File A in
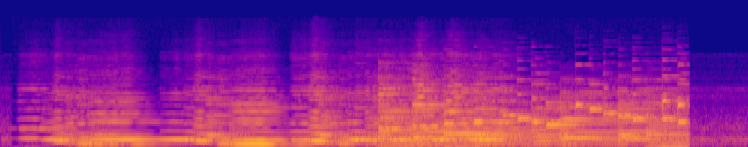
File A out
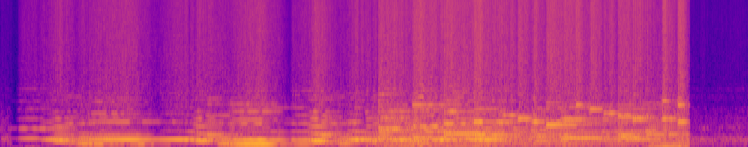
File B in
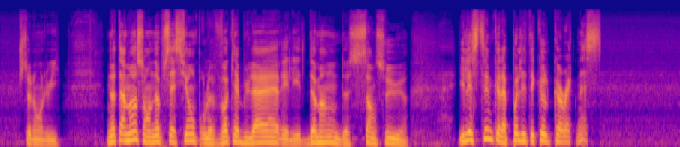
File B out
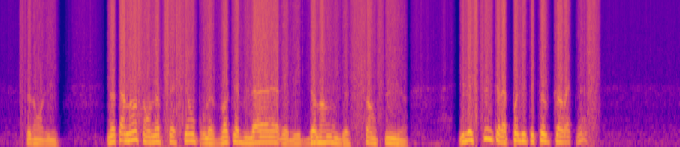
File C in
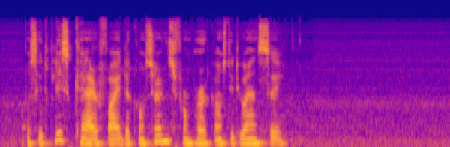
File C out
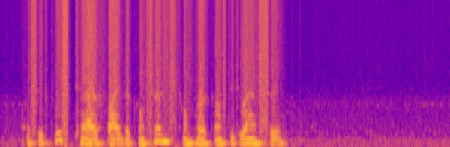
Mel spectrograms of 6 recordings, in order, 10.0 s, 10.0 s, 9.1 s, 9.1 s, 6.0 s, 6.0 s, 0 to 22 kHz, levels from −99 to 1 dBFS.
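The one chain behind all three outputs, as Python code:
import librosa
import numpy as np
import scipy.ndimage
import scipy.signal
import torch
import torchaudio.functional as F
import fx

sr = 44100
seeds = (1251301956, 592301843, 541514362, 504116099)

y = fx.spec_quant(x, sr, step_db=15)
y = fx.peak_eq(y, sr, hz=2600.0, db=-7.5, octaves=0.32)
y = fx.clock_jitter(y, sr, seeds[0], jitter_ms=0.12)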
